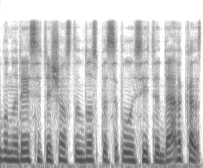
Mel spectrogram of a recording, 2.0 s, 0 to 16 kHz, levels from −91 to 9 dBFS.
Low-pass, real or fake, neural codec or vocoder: 9.9 kHz; fake; autoencoder, 22.05 kHz, a latent of 192 numbers a frame, VITS, trained on many speakers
